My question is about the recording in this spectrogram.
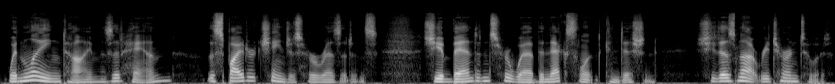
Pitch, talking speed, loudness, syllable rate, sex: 130 Hz, 170 wpm, -21 LUFS, 5.1 syllables/s, male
